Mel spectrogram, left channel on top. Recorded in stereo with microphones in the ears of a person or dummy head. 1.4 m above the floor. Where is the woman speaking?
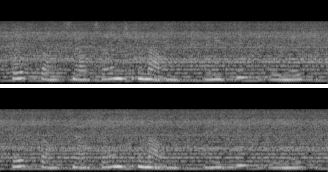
10° left (ahead or behind), 2.5 m.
